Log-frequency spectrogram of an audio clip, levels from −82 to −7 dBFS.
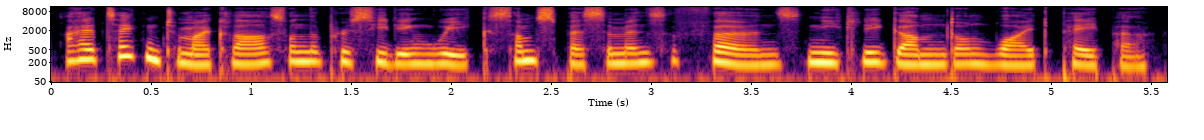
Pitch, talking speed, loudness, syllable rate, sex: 190 Hz, 205 wpm, -17 LUFS, 5.2 syllables/s, female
